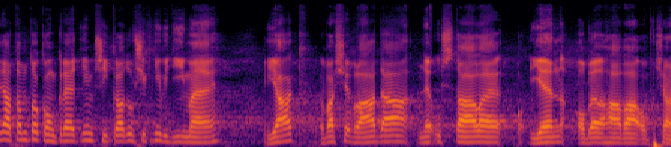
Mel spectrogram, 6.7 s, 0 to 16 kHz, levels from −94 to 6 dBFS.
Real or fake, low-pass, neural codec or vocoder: fake; 14.4 kHz; codec, 44.1 kHz, 7.8 kbps, DAC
